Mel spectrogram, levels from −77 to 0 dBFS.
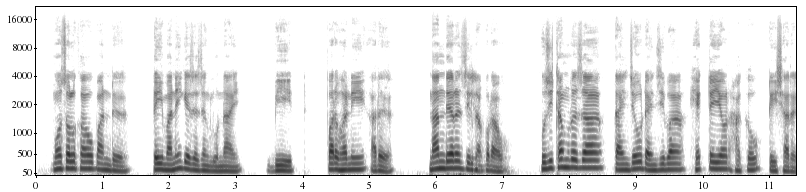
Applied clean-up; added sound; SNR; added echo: neural mask model DeepFilterNet 3.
